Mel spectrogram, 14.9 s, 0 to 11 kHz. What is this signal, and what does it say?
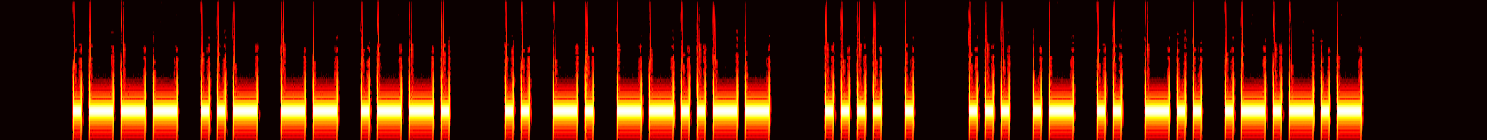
Morse code, heard as a keyed tone, about 15 wpm, 700 Hz. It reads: JUMP IN, HE SAID.
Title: Sentences from Top 1300 Words 15wpm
